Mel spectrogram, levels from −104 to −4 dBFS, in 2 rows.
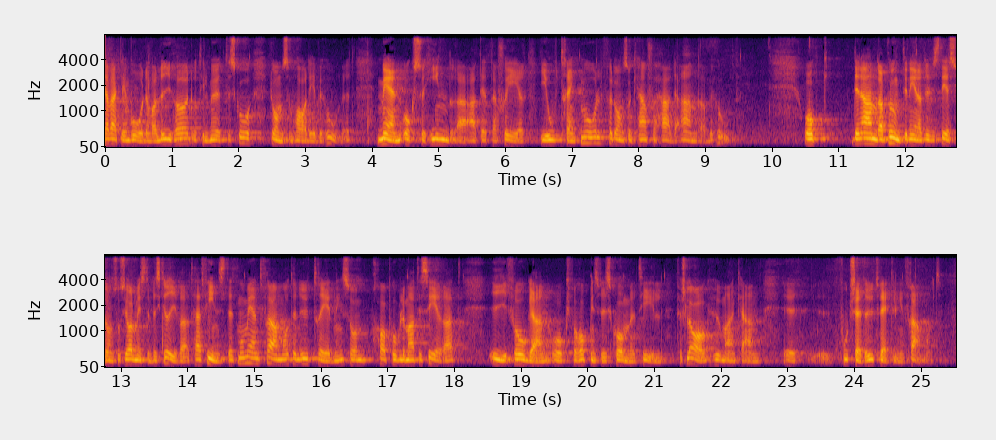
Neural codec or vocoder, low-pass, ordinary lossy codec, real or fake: none; 7.2 kHz; none; real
